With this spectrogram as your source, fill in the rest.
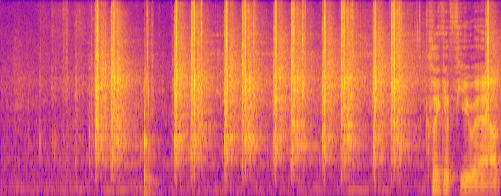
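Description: A price labeler clicks rapidly as its handle is squeezed.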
